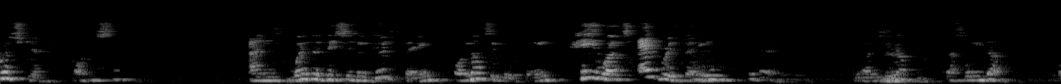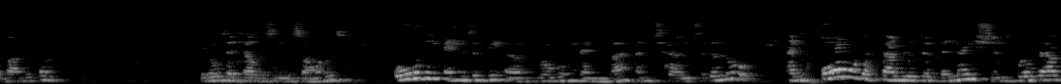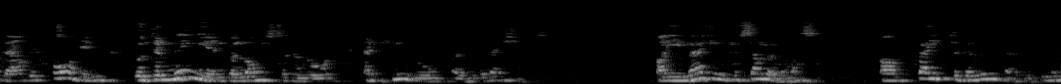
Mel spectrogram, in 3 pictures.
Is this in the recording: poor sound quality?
yes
